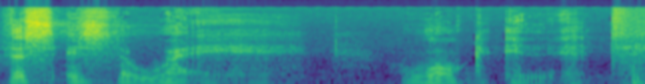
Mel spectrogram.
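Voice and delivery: soft and slow, hushed, like a still small voice. Retold or imitated. The inner voice of God telling the believer which way to walk, soft and slow. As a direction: let it fall to almost nothing, slowly. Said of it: "that small little voice".

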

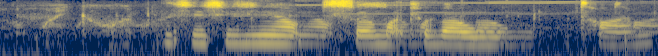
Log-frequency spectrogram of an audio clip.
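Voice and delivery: unvoiced quick whisper. Real, not acted. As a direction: whisper it aside. Whispered aside.

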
